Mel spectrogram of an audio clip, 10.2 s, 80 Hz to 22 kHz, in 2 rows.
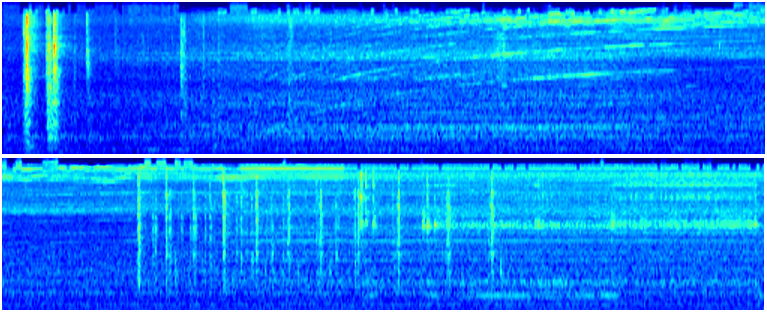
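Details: Gateway LP Mini Tower KAD K7-700 (AMD Athlon 700 MHz), booting with the fan off after a RAM module swap: sharp clicks, then a low hum rising and settling as the hard drive spins up, light seek ticks. Normal boot.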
